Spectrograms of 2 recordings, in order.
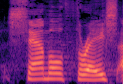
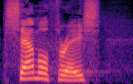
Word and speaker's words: Samothrace: I knew I'd get that. Samothrace. I looked it up. That's how you pronounce it. Samothrace.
